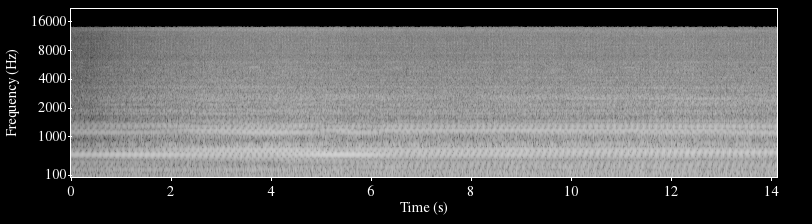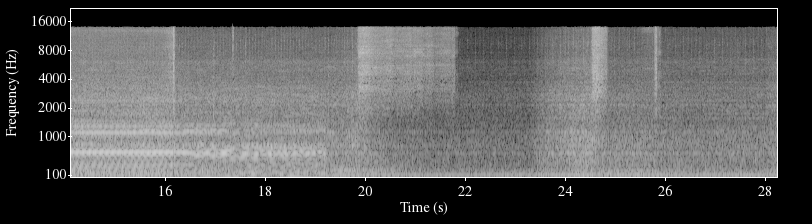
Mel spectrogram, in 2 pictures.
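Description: ARB CKMTA12 twin-motor 12-volt air compressor running steadily while inflating a truck tire. About sixteen seconds in it is shut off and its motors wind down over a few seconds. Then come short hisses of air at the tire valve, over a low steady hum.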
